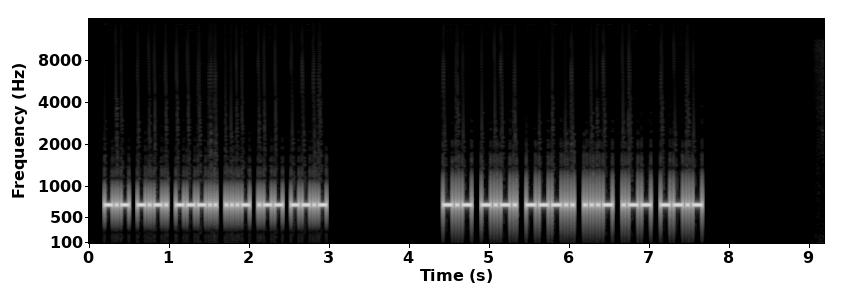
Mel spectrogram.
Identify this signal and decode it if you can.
Morse code, heard as a keyed tone, about 38 wpm, 700 Hz. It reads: KC8VWQ KC8VWQ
